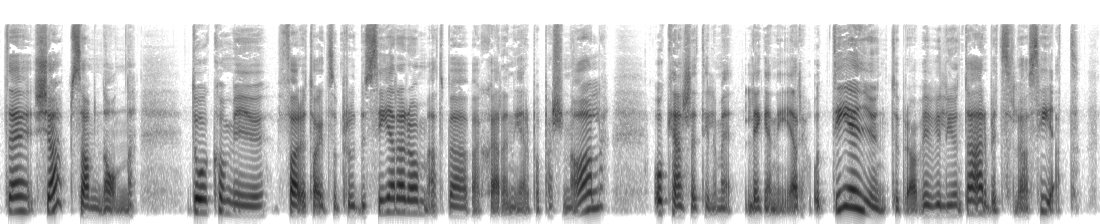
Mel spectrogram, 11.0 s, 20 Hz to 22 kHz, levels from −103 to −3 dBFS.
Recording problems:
thin; very slightly; fading below 250 Hz

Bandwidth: 14 kHz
